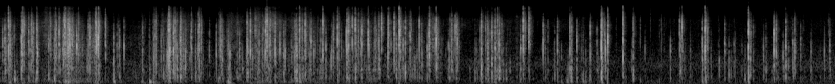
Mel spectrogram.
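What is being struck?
Kraft paper mailer bag.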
